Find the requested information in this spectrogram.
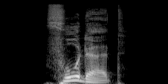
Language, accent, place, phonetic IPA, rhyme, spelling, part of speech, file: German, Germany, Berlin, [ˈfoːdɐt], -oːdɐt, fodert, verb, De-fodert.ogg
- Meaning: inflection of fodern: 1. second-person plural present 2. third-person singular present 3. plural imperative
